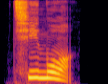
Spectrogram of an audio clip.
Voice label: "期末", Chinese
